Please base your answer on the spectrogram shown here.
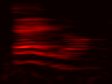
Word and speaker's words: tengo: Whenever we use yo, the conjugation is tengo. Really, really important that we focus on the pronunciation here, because that is not the dance, tango.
